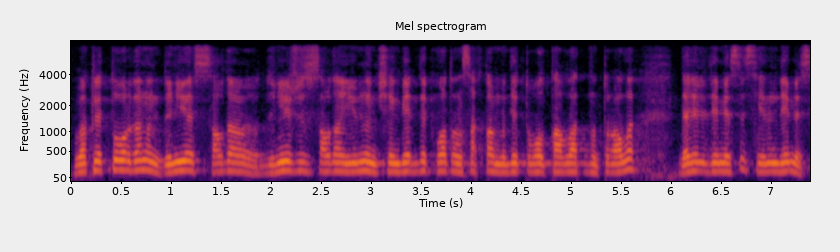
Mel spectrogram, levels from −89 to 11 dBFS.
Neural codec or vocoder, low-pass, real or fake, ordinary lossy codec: codec, 16 kHz, 4 kbps, FreqCodec, smaller model; 7.2 kHz; fake; none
